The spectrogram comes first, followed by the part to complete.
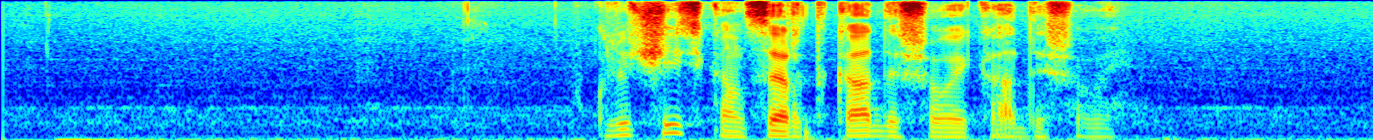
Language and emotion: Russian, neutral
